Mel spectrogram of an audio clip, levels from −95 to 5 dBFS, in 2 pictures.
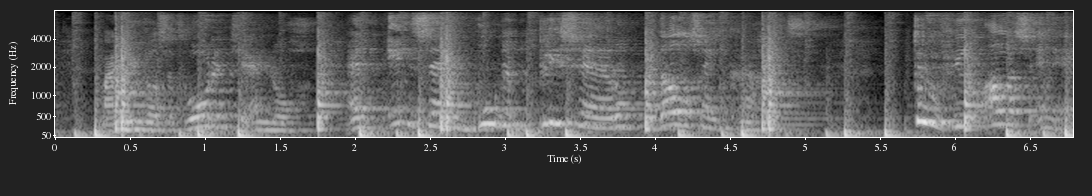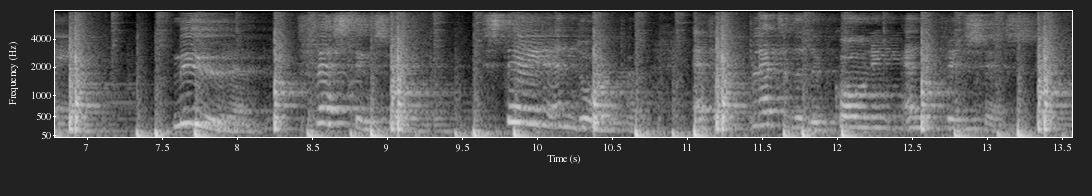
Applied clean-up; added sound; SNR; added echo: none; Drum kit; -2 dB; reverberation time 0.9 s.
